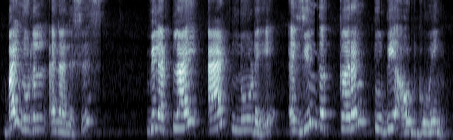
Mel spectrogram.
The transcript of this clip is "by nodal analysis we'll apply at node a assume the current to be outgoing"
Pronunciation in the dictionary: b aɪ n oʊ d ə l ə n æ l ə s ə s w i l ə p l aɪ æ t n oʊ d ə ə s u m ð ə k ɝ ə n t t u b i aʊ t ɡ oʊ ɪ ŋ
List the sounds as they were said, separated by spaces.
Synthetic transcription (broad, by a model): b aɪ n oʊ d ə l ə n æ l ə s ə s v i l ə p l aɪ æ t n oʊ d ə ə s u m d ə k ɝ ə n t t u b i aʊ t ɡ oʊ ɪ ŋ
